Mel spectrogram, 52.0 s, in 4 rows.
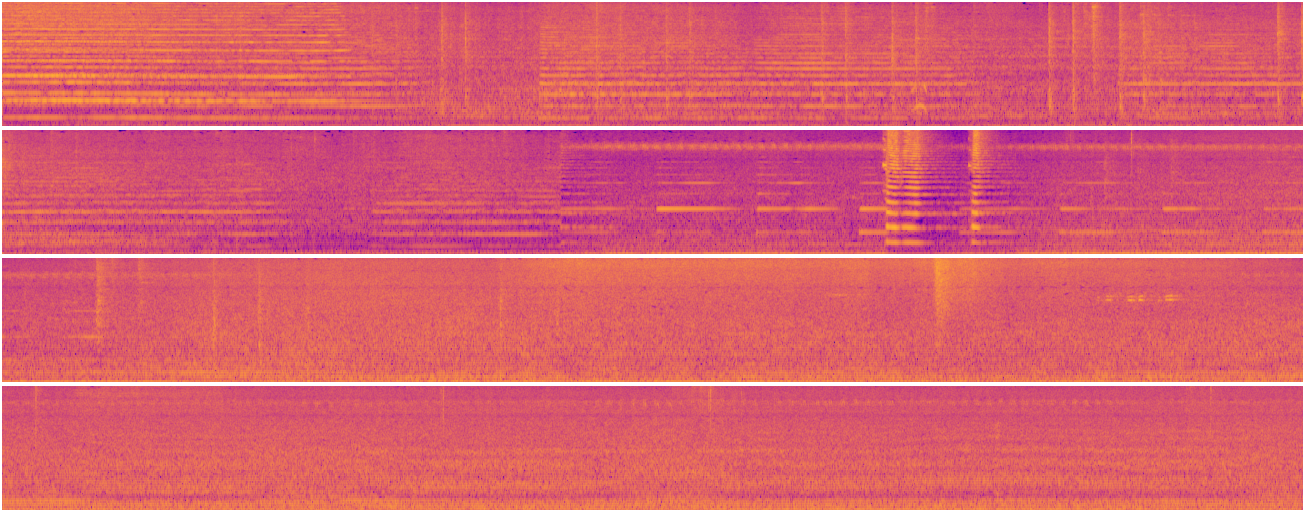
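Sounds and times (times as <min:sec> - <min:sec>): train horn toots: 0:00.0 - 0:04.3, 0:05.3 - 0:10.0, 0:11.2 - 0:27.2, 0:36.8 - 0:38.2
rail noise: 0:00.0 - 0:52.0
diesel engine drone: 0:23.2 - 0:52.0.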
